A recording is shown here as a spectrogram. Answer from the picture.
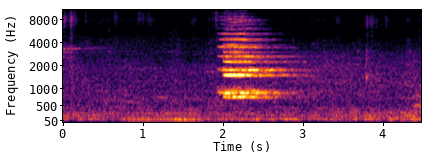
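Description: A vehicle horn honks once, a pitched blare about a second long starting about two seconds in.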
